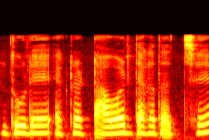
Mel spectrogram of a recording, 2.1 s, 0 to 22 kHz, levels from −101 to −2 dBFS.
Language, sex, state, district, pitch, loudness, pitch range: Bengali, female, Tripura, West Tripura, 205 Hz, -17 LUFS, 185-210 Hz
